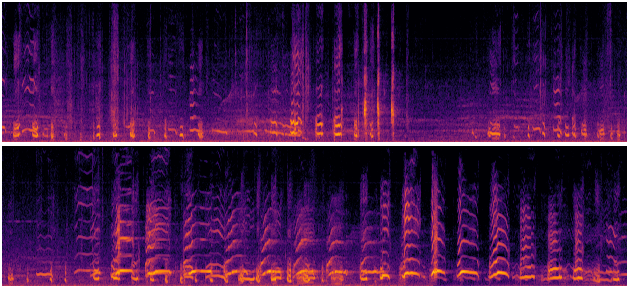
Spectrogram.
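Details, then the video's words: Several newborn puppies trying to suckle their mother's milk at a pagoda in Siem Reap, Cambodia; dense overlapping squeaks and whines, a quieter stretch midway, then a fast burst of high, bent whimpers repeated rapidly. "Amazing puppies sucking mom milk that is natural feeding"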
